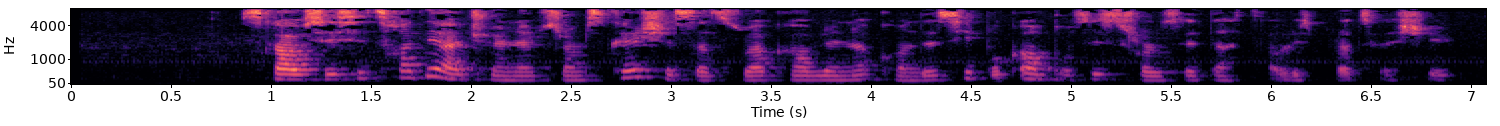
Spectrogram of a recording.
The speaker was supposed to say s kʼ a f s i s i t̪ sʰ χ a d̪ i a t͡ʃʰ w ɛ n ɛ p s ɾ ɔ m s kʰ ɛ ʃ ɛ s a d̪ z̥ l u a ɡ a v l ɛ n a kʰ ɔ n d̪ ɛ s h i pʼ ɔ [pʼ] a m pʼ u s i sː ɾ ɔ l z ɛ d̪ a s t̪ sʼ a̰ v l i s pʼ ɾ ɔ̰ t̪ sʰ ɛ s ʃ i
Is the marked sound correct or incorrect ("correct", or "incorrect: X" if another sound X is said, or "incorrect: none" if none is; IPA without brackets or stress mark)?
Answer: incorrect: kʼ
